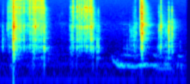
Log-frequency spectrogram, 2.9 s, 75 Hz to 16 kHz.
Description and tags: Yashica Electro GSN load and shutter
Load and shutter sound. Recorded with Rode VideoMic Rycote and Tascam DR-05.
35mm, analogue, camera, click, Electro, film, GSN, load, photography, rangefinger, shutter, vintage, Yashica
